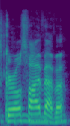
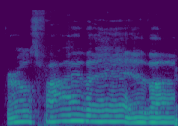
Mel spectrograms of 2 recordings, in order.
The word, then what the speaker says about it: Girls5Eva: which you have to say it like that, just like Totally Killer. It's Girls5Eva. You gotta take yourself back to the early 2000s. The early aughts. Girls5Eva.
